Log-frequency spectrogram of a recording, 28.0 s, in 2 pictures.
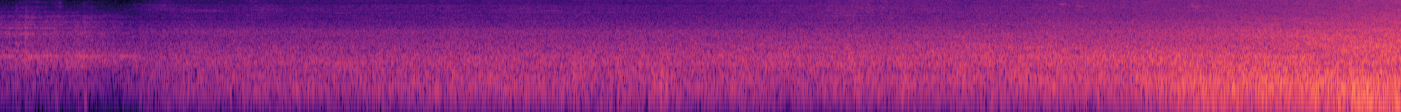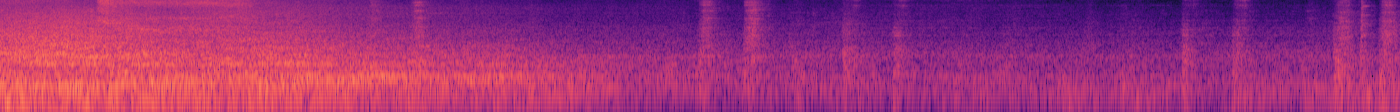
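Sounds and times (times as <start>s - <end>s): freight train rolling: 0.0s - 28.0s.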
